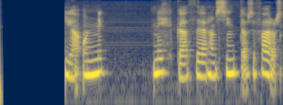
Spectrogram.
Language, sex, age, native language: Icelandic, female, 18-19, Icelandic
